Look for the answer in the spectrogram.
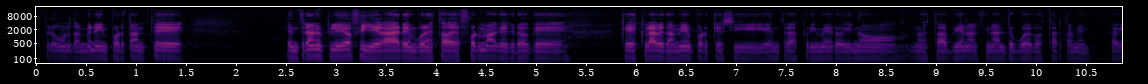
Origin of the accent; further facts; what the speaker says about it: Cartagena, Region of Murcia, Spain; yo soy de Cartagena, vivo cerca, lo puedo seguir.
